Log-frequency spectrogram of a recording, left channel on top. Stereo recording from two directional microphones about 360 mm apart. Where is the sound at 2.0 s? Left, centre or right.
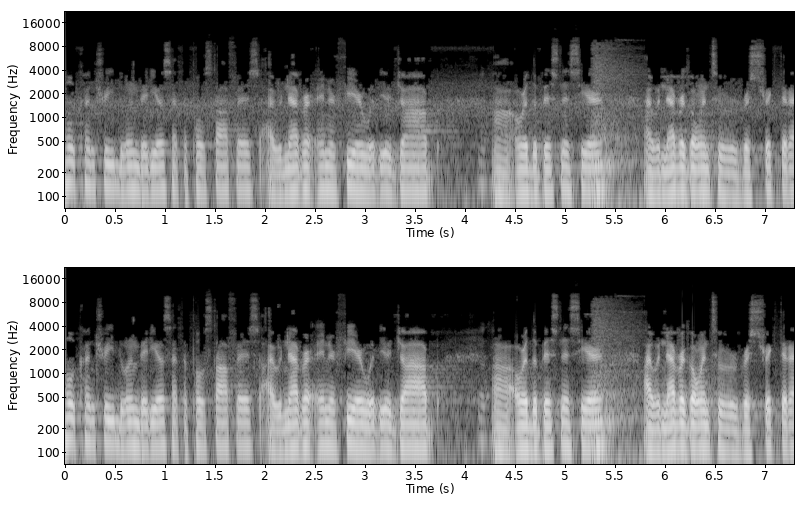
Right.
